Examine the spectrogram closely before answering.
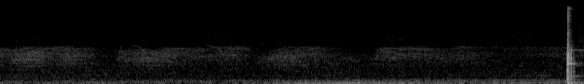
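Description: Crows cawing several times, faintly, then near the end a single sharp crack of a shot from an FAC-rated .22 Daystate Red Wolf PCP air rifle.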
